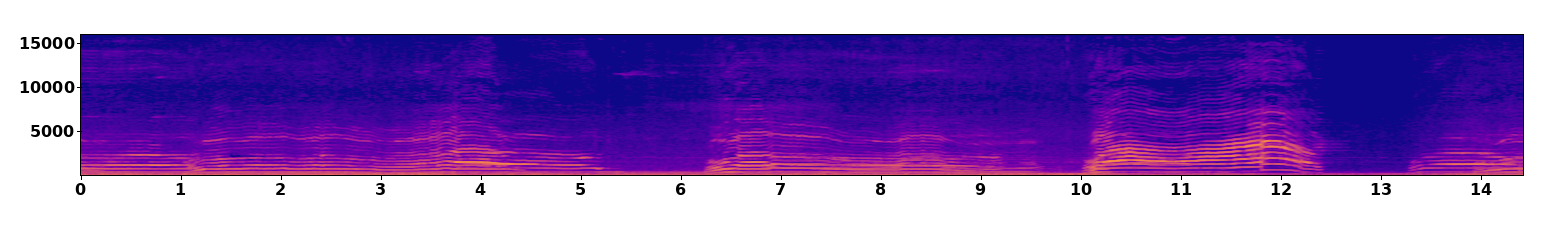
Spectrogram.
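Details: Siamese cat angrily confronting an orange cat that won't leave its territory; repeated wailing yowls, each bending upward then falling, growing shriller and louder toward the end before a short silence.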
